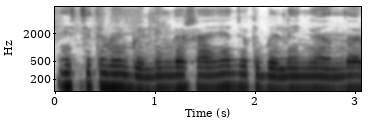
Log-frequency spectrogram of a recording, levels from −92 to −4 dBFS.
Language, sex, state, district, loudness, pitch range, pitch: Hindi, female, Haryana, Charkhi Dadri, -15 LUFS, 115-130 Hz, 120 Hz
